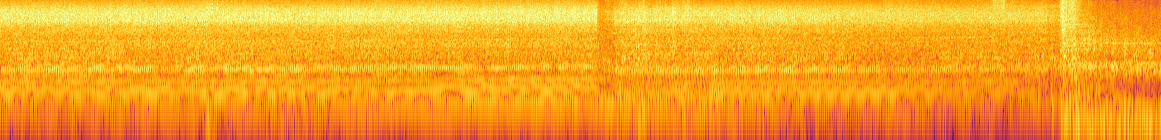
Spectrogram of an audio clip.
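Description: A car engine roars steadily at high revs, shifting gear once.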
